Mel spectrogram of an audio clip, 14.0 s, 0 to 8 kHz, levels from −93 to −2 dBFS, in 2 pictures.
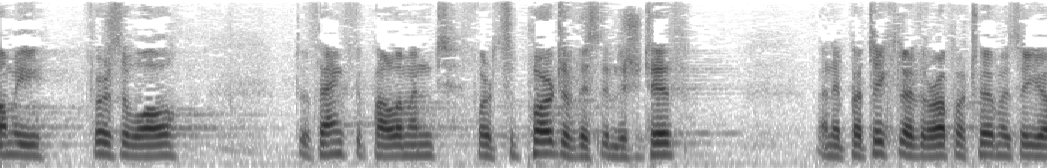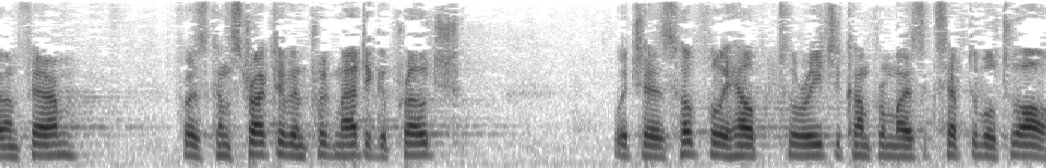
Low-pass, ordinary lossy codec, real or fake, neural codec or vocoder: none; none; real; none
